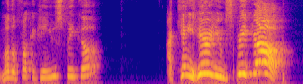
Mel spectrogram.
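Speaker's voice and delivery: building to a high, loud shout; exasperated demand. Acted. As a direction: yell up at someone you can't hear. Exasperated demand to quiet judge.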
